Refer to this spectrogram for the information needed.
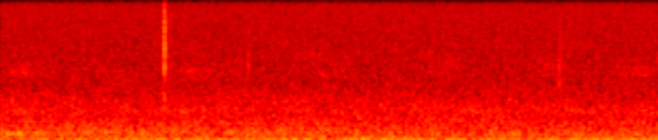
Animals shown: Red-eyed Vireo (Vireo olivaceus)

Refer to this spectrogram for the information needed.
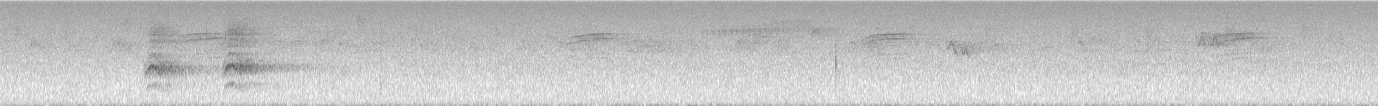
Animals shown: Hermit Thrush (Catharus guttatus)
Northern Parula (Setophaga americana)
Red-eyed Vireo (Vireo olivaceus)
American Crow (Corvus brachyrhynchos)

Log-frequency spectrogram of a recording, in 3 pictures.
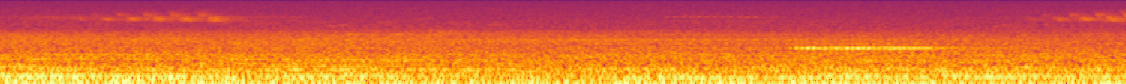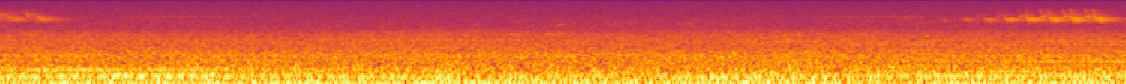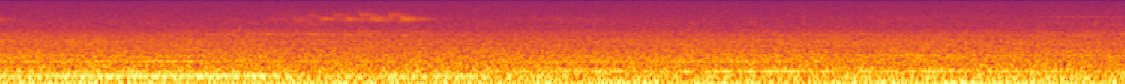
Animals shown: Pileated Woodpecker (Dryocopus pileatus)
American Crow (Corvus brachyrhynchos)
Dark-eyed Junco (Junco hyemalis)
Pine Warbler (Setophaga pinus)
Ovenbird (Seiurus aurocapilla)

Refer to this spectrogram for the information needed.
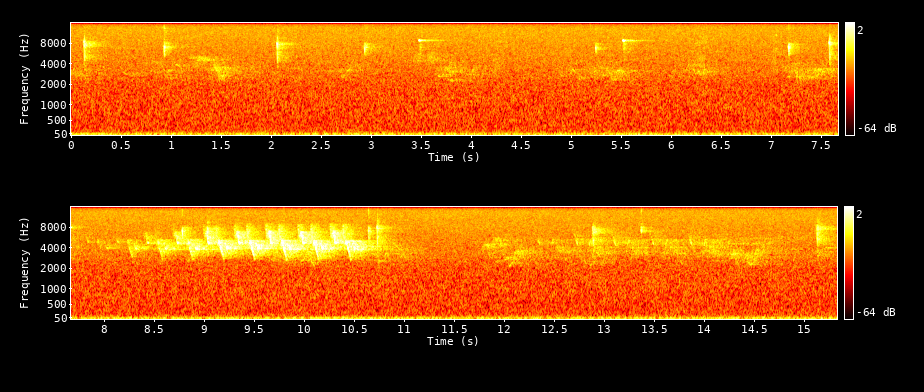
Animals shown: Red-eyed Vireo (Vireo olivaceus)
Ovenbird (Seiurus aurocapilla)

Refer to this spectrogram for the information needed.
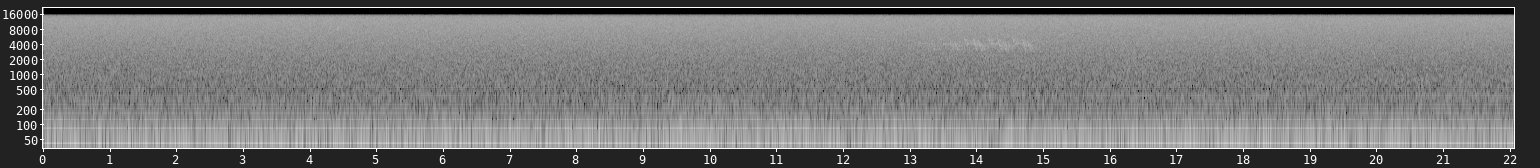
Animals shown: Ovenbird (Seiurus aurocapilla)

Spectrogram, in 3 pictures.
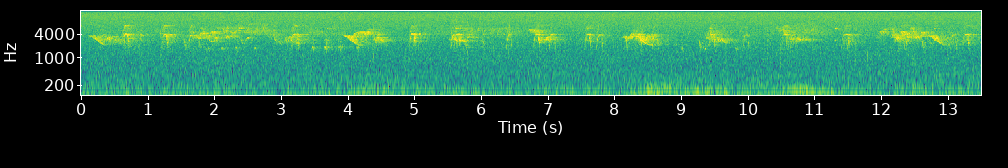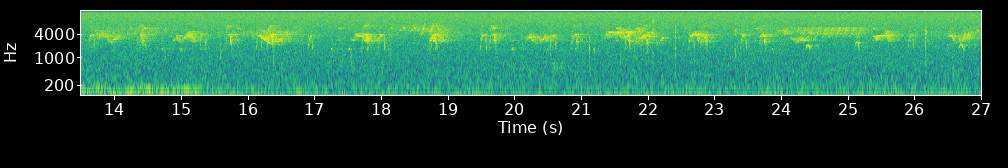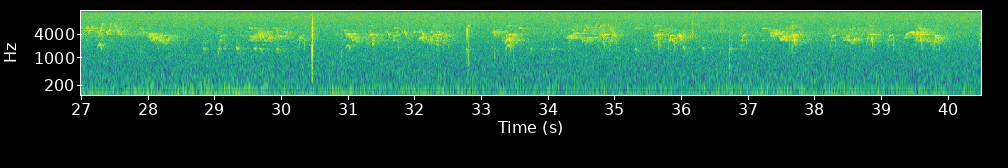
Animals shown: Chestnut-sided Warbler (Setophaga pensylvanica)
Mourning Warbler (Geothlypis philadelphia)
Pine Warbler (Setophaga pinus)
Hermit Thrush (Catharus guttatus)
Ovenbird (Seiurus aurocapilla)
Red-eyed Vireo (Vireo olivaceus)

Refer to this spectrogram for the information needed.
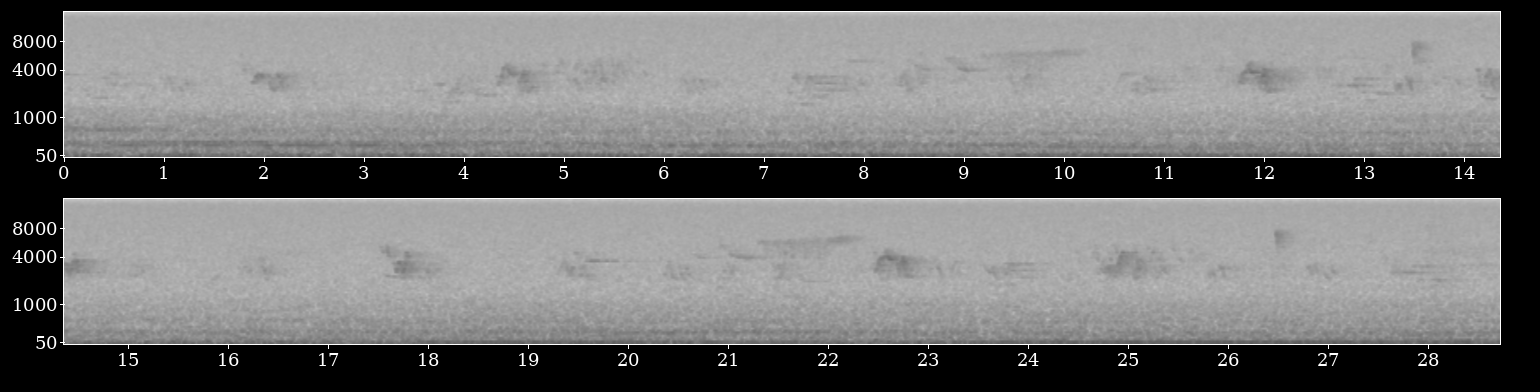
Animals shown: Wood Thrush (Hylocichla mustelina)
Black-throated Blue Warbler (Setophaga caerulescens)
Red-eyed Vireo (Vireo olivaceus)

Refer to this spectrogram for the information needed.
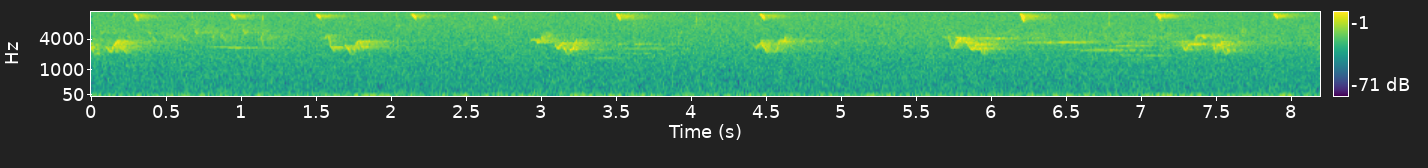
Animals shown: Black-capped Chickadee (Poecile atricapillus)
Ovenbird (Seiurus aurocapilla)
Red-eyed Vireo (Vireo olivaceus)
Eastern Chipmunk (Tamias striatus)

